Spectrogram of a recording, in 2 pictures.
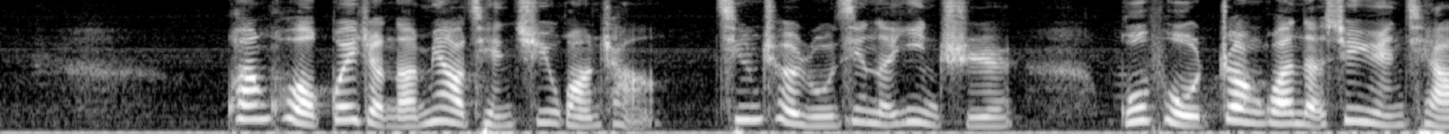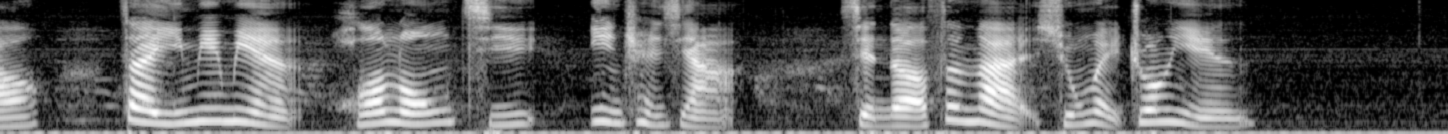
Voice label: Chinese speech; SigmaStar; SSC9381G 9351 Pudding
